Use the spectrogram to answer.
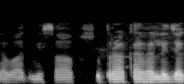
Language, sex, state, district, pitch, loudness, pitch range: Hindi, male, Jharkhand, Sahebganj, 115 Hz, -18 LUFS, 115-120 Hz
